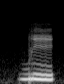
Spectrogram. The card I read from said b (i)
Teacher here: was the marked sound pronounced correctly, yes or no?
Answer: yes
